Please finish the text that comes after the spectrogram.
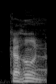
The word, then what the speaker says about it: Cahoon: Kind of, Cahoon. I called him Calhoun for a long time.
